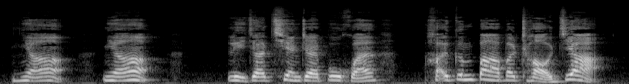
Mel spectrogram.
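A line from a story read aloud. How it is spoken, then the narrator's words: Crying. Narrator (Chinese): 阿小哭着跑回来，说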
